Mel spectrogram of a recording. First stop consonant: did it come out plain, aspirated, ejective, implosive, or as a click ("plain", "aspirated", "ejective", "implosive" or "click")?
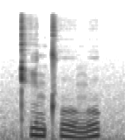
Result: aspirated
